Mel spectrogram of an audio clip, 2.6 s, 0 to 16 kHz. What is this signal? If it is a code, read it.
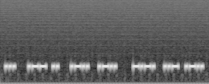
Morse code, heard as a keyed tone, about 50 wpm, spaced as for 41 wpm, 690 Hz. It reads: S WILL CUL
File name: archived / CRSnet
